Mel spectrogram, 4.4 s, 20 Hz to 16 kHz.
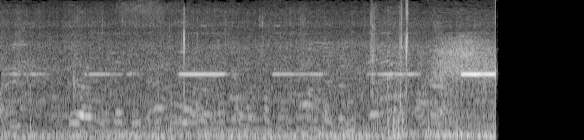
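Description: A vehicle's reversing alarm beeping steadily, a single high tone repeating about every 0.7 seconds, over street noise and voices. The sound cuts off suddenly near the end.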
